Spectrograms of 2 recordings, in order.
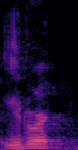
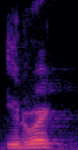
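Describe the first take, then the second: First: It is said with two syllables, like 'irek'. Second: The same.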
